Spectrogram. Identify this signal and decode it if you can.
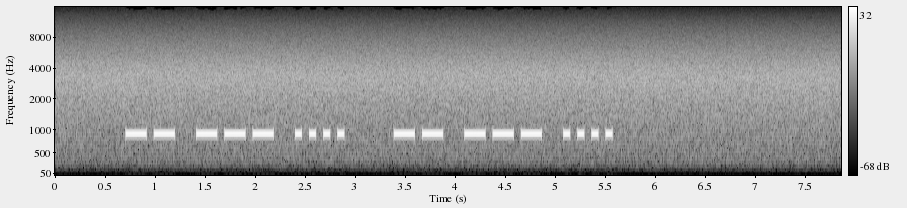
Morse code, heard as a keyed tone, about 17 wpm, 910 Hz. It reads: MOH MOH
